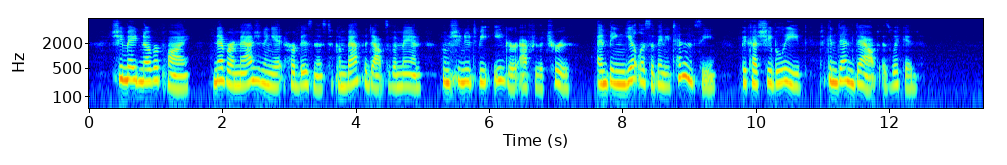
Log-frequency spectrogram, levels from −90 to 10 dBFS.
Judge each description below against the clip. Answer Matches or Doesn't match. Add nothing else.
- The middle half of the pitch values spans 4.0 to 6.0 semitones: Matches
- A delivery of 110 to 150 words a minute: Doesn't match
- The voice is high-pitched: Matches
